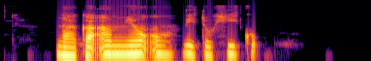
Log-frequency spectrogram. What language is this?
Tepeuxila Cuicatec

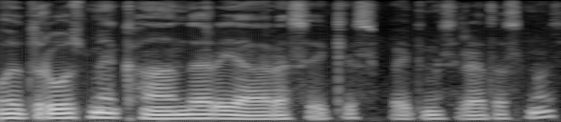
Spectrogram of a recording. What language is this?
Kashmiri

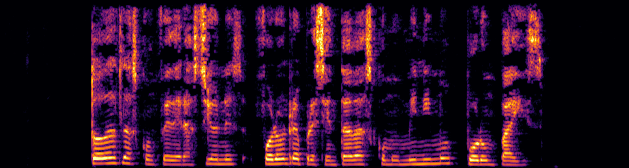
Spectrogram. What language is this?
Spanish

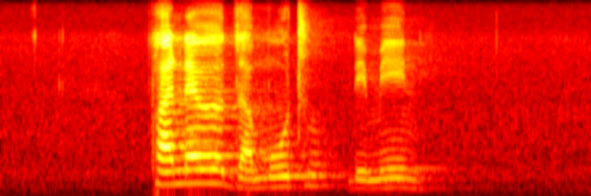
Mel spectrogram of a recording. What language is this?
Venda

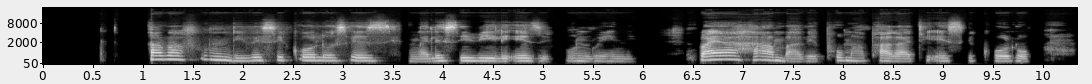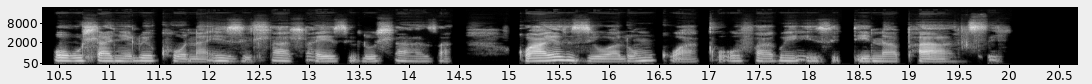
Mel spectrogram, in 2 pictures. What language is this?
North Ndebele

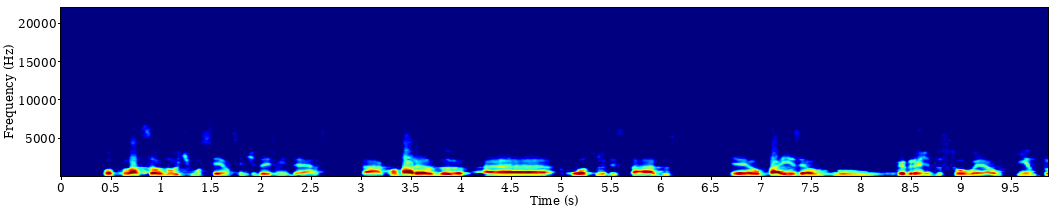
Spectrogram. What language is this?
Portuguese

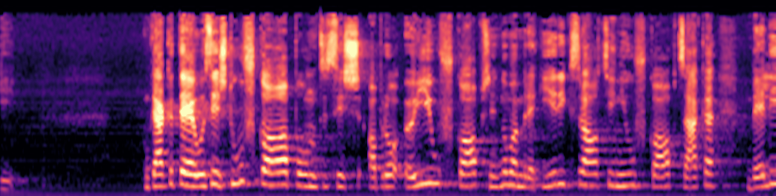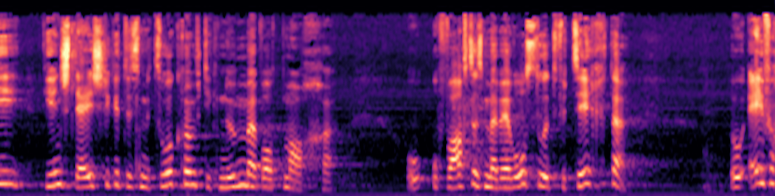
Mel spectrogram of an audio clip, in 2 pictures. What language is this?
Swiss German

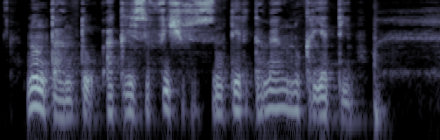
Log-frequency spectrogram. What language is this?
Galician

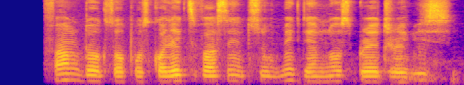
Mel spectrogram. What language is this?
Nigerian Pidgin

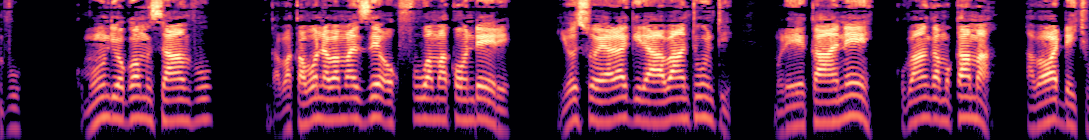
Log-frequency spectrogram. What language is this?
Ganda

